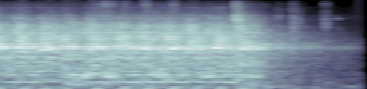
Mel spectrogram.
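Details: Studebaker project on first start attempt with weak scavenged battery, spark present: short burst of ragged firing catches about a second and a half then fades; won't keep running. Owner suspects it needs more fuel, not confirmed.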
